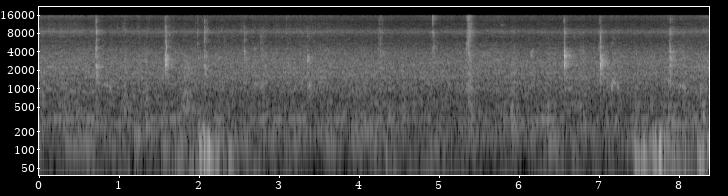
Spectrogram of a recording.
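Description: Close-miked eating: sharp, irregular crisp clicks and a few soft thumps as raw cucumber slices are bitten and chewed, over a steady low hum.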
